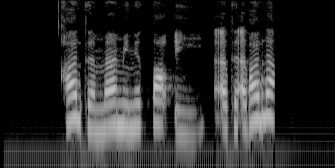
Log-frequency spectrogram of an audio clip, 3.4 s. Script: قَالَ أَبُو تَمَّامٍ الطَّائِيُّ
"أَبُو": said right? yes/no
no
